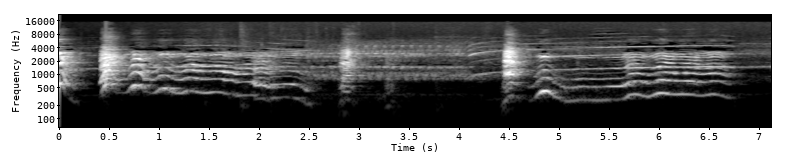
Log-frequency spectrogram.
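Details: Tifa the dog howls in long wavering, slightly falling tones broken by sharp barks and yips, the howls rising and sliding between notes with strong overtones.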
